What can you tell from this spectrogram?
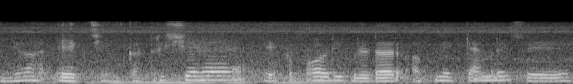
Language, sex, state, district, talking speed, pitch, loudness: Hindi, male, Bihar, Saran, 125 wpm, 145 Hz, -17 LUFS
